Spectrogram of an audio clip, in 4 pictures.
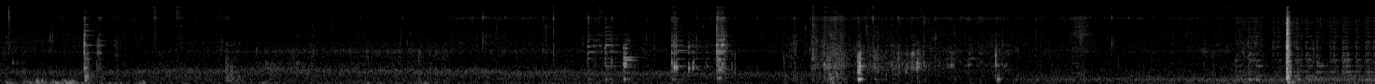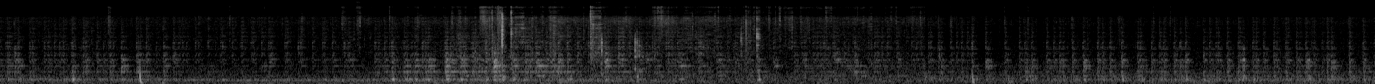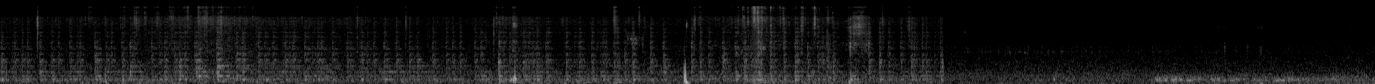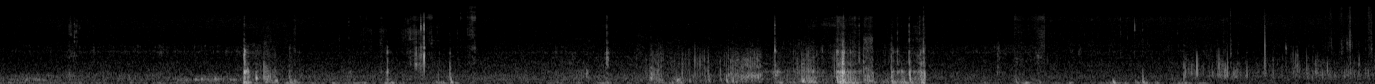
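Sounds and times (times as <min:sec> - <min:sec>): light clicks and clatter: 0:11.9 - 0:37.0.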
